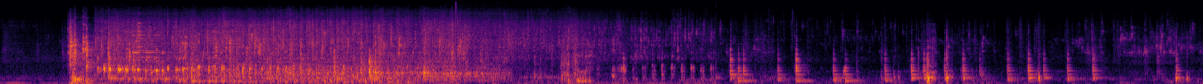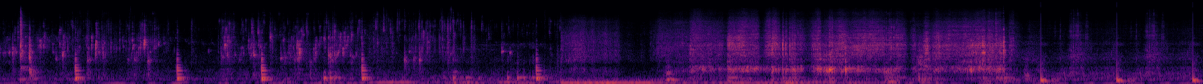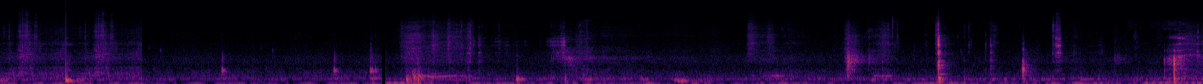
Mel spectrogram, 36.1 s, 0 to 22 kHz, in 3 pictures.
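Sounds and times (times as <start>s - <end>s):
liquid dripping and trickling: 1.0s - 17.6s.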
